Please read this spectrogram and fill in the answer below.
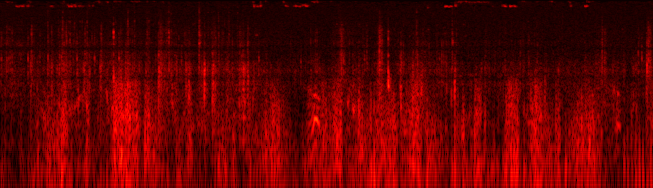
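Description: Mountain bike rolling down a rocky singletrack: a fast, irregular clatter of the tyres knocking over loose stones and the bike rattling with each hit.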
